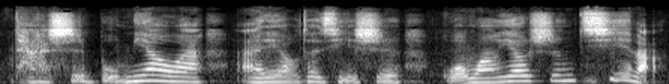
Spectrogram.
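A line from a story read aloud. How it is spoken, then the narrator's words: Quiet whisper. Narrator (Chinese): 他小声说着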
